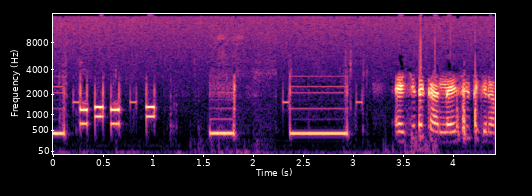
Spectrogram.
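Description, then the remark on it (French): A quick run of telephone keypad beeps, then two steady electronic telephone rings, clear, before a voice starts talking at the end. The phone is in the offices of the NGO Transparency International in central Athens, Greece. “Le téléphone n'arrête pas de sonner.”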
